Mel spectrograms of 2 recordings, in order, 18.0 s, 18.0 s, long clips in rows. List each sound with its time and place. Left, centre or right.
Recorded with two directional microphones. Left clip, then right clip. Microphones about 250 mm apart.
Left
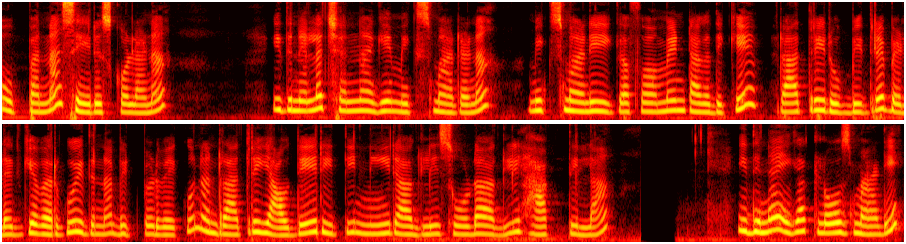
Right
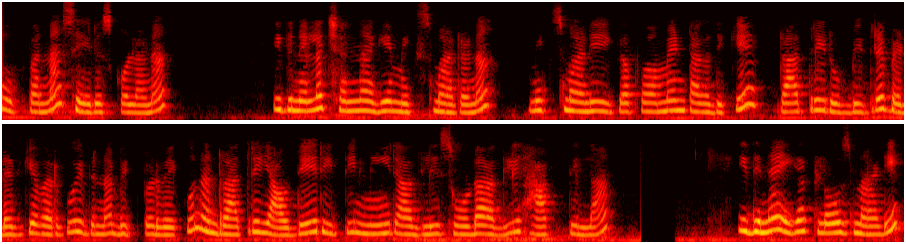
0.0 s speech: left
2.6 s speech: left
16.4 s speech: left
